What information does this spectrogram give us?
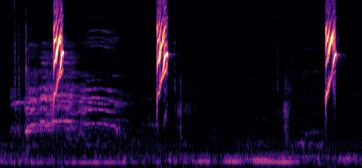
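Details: Female canary giving her call to encourage males to sing: three loud, brief, rising chirps at uneven gaps of two to three seconds over near silence, with a soft harmonic warble after the first.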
